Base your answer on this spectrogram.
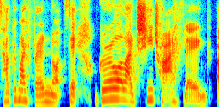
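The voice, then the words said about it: Attempted put-on accent. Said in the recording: “This is me trying to do an accent because, guys, as you can hear, my accent's very different.”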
